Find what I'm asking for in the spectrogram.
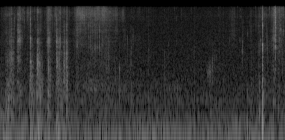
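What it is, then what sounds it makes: Dry soap bar being carved. A small curved knife held in gloved hands cuts and scrapes crumbly chips off a solid, dry, partly carved green "Green Tea" soap bar from Svoboda. A quick run of crisp, bright crunches and crackles fills the first couple of seconds, then fades to a soft, quiet scrape before two sharp crunches near the end.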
